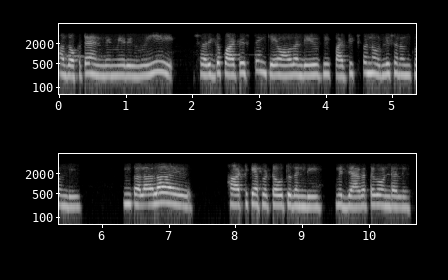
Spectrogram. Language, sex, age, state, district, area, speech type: Telugu, female, 30-45, Andhra Pradesh, Vizianagaram, rural, conversation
